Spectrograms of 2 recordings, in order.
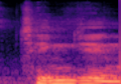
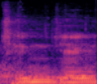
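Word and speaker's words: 丁丁: 거기 시에 이르기를 벌목 요거는 발음이 쟁쟁 으로 읽어야 돼요 정정으로 읽으면 안 되고 예 벌목 쟁쟁 이언을 예 이거는 의성어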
